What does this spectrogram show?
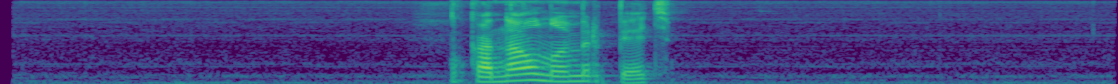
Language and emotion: Russian, neutral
